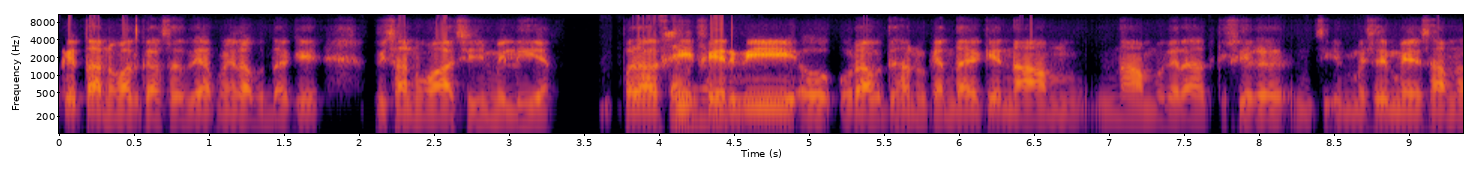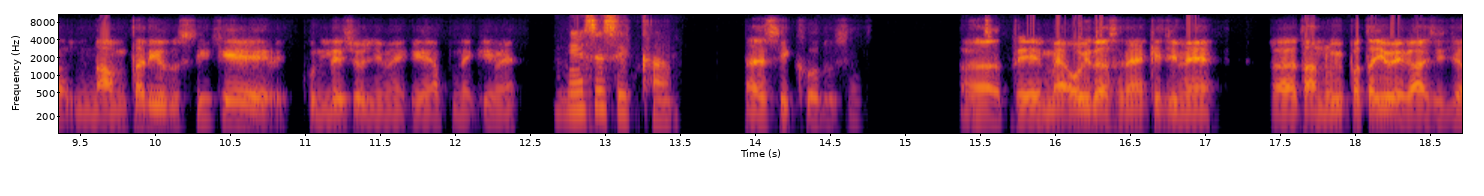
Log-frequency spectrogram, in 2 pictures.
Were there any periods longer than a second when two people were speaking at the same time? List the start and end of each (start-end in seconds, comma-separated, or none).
none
